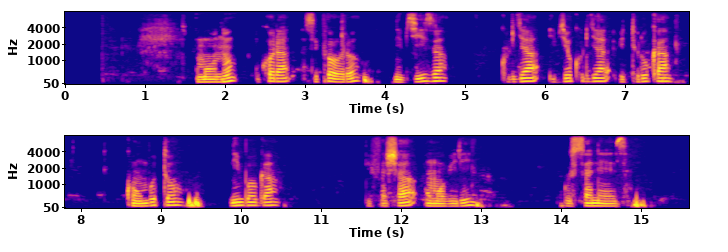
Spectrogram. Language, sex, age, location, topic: Kinyarwanda, male, 25-35, Kigali, health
